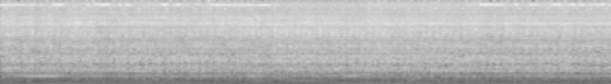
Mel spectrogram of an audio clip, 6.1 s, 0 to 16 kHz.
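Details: 2001 Toyota Corolla at idle: a thin high whistle, intermittent when the throttle is blipped, that persists with the belt and IAC removed. It was fixed by cleaning the dirty throttle body and IAC valve and fitting new gaskets.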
